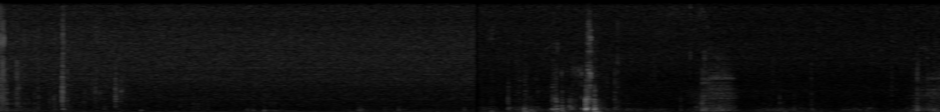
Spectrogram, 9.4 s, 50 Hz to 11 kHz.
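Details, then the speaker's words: Workshop compressed-air hose while jetting a Maico 660 dirtbike intake; constant faint high hiss under quiet bench clatter as air escapes from the hose. Air hose leak. "As you can hear, my hose has a huge leak in it, fortunately."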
